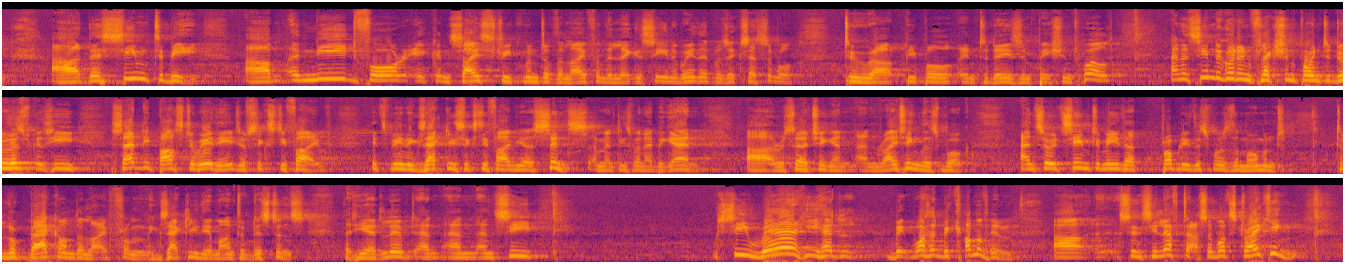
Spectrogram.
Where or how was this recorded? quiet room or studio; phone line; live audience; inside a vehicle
live audience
